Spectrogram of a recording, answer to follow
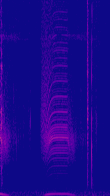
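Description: A mobile phone buzzing with an incoming call, two short faint buzzes a little over a second apart. Each buzz rises in pitch as it starts, holds, and drops away at the end.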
